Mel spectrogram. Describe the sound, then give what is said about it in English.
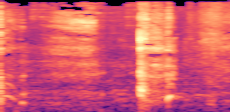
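A person who is sick with a virus coughs and splutters: a faint sound at first, then two sharp, loud coughs in quick succession. “That is why you are coughing and spluttering all over my place.”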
